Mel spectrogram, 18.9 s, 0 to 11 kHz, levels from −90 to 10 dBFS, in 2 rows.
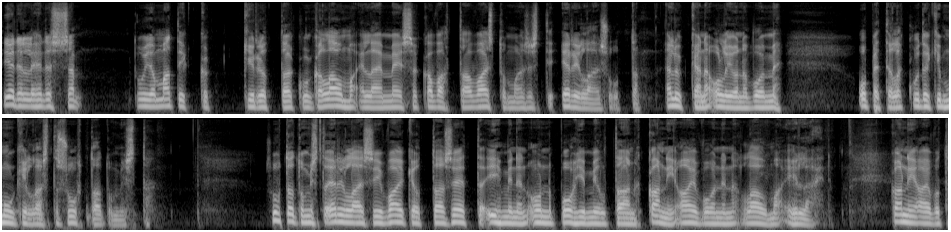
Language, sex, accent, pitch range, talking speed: Finnish, male, native, 130-150 Hz, 90 wpm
